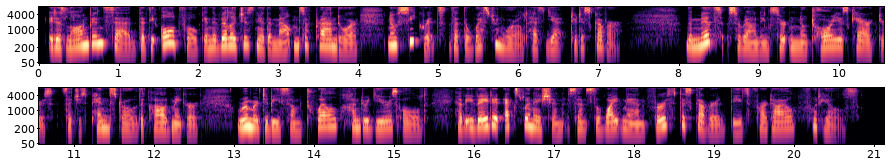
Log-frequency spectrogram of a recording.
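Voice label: F EN documentary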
